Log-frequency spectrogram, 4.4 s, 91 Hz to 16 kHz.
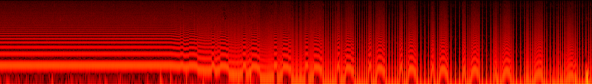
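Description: Xfer Serum software synthesizer playing a held sawtooth note. It holds a steady pitch, then about a second in the pitch starts wobbling rapidly up and down as LFO 1 modulates it. The LFO smoothing is being turned up, which rounds the LFO's sharp steps into glides.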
